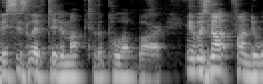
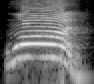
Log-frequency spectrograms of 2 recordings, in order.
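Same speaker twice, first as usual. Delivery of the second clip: counting out much higher and louder; hollered count; 17 dB louder than usual. A narrator's reading. Teacher counting pull-ups out loud, hollering. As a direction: call the number across the playground. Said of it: "hollered roommate".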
